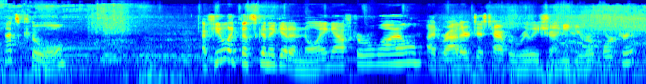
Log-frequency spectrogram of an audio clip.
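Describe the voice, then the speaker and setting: A woman's voice: fairly low pitch, sing-song, fairly quick. A woman doing casual game commentary, playfully thinking aloud as she plays. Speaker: gaming host. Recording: faint game music behind.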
